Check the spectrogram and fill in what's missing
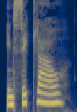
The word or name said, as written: insektlarve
